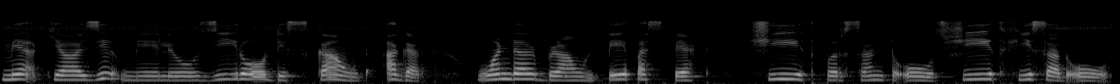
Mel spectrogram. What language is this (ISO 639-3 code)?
kas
